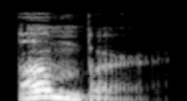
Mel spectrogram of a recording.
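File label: "umber", British English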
